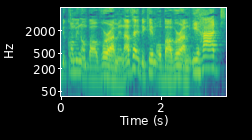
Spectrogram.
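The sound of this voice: A man at a fast pace, with big pitch swings. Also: fairly bright tone.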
